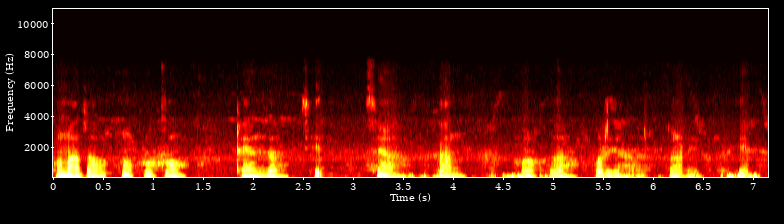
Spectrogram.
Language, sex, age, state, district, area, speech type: Santali, male, 30-45, Jharkhand, East Singhbhum, rural, spontaneous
